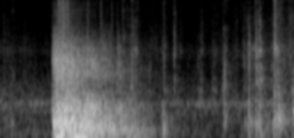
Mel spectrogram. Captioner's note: gunshot bangs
